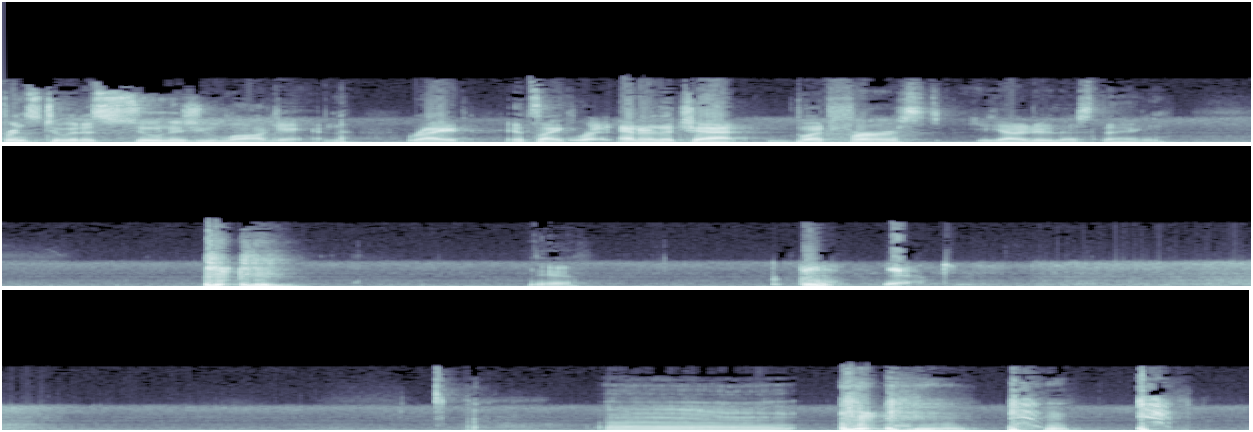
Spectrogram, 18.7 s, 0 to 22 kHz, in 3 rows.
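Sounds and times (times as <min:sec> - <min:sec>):
speech: 0:00.0 - 0:05.9, 0:07.4 - 0:07.7, 0:08.9 - 0:09.2, 0:10.1 - 0:11.0, 0:15.5 - 0:17.9
person coughing over a call-quality line: 0:07.3 - 0:07.8, 0:16.7 - 0:18.5
person groaning: 0:15.5 - 0:16.5.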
